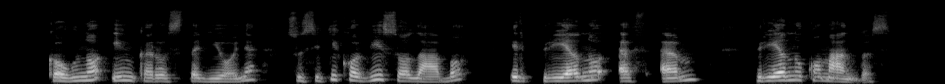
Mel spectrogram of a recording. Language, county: Lithuanian, Panevėžys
